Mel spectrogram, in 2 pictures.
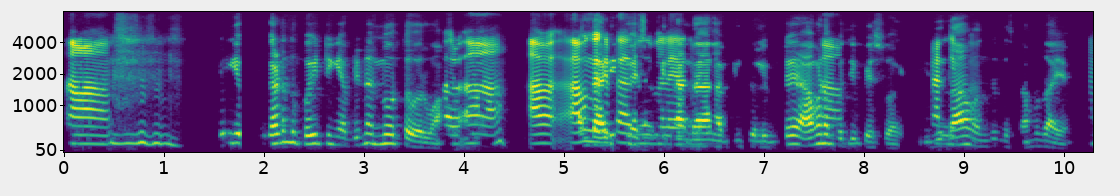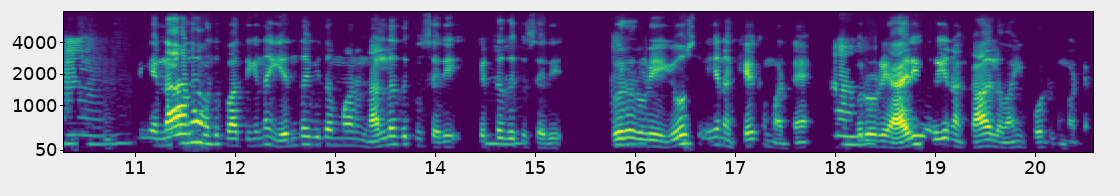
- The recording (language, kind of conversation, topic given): Tamil, podcast, பொதுமக்களின் கருத்துப்பிரதிபலிப்பு உங்களுக்கு எந்த அளவிற்கு பாதிப்பை ஏற்படுத்துகிறது?
- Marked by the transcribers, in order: chuckle; unintelligible speech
